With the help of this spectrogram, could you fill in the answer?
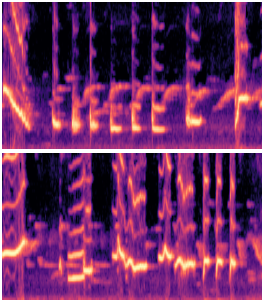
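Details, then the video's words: Asian pied starling singing a lure song for training, with a falling whistle, a string of short repeated chirps, then mixed squeaky notes, buzzes and rapid clipped whistles. "Pancingan Jalak Suren Gacor Mompa Full Variasi - Masteran Suara Burung Jalak Cepat Gacor Full Isian"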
